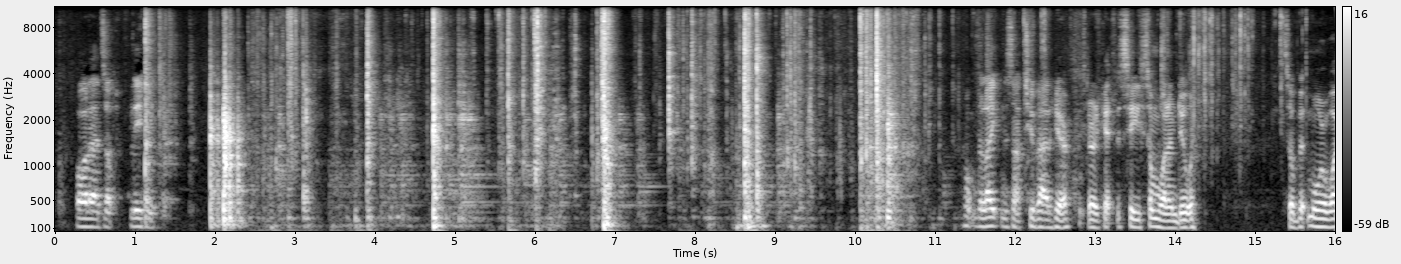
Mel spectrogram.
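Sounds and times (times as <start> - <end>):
metal parts clicking and rattling: 2.4 - 12.5, 13.8 - 15.5.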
